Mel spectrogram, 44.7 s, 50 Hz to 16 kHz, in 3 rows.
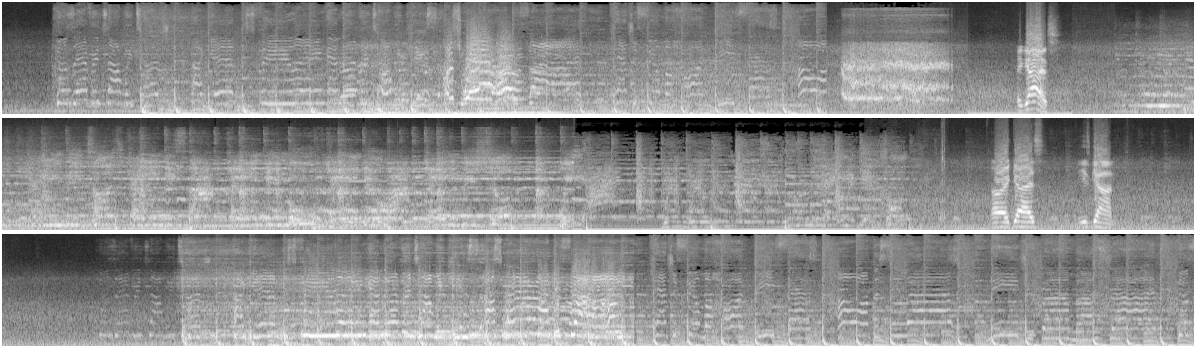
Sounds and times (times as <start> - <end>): Music: 0.6 - 10.3, 13.9 - 26.6, 31.5 - 44.7.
